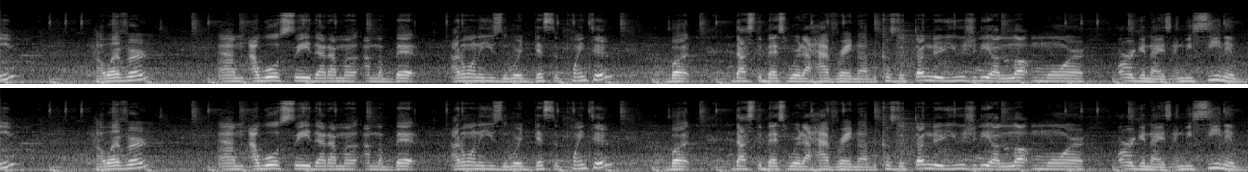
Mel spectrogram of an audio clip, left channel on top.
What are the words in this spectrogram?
However, I will say that I'm a bit, I don't want to use the word disappointed, but that's the best word I have right now, because the Thunder usually are a lot more organized, and we've seen it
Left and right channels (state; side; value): identical; both; correlation 1.00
